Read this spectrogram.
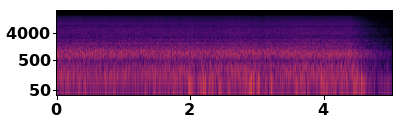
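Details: Replacement AC blower motor on a 2006 Ford Expedition, just installed and switched on: strong, steady rushing roar with no ticks, squeal or wobble, then winding down; the blower motor runs normally.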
